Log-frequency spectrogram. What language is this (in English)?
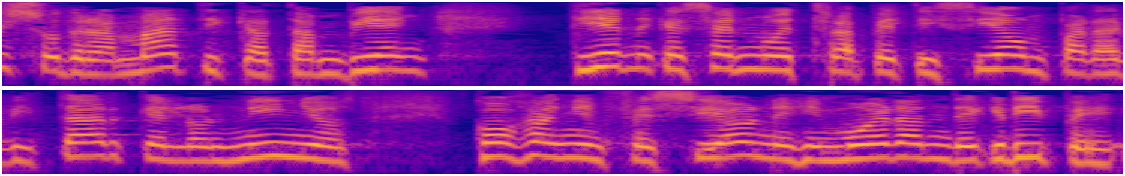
Spanish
